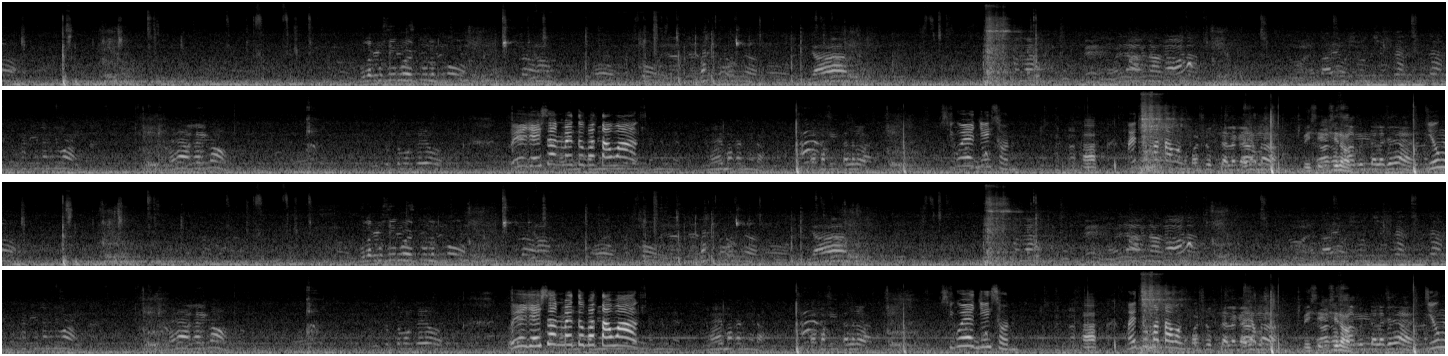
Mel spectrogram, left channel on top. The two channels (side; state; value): both; normal; correlation 0.57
